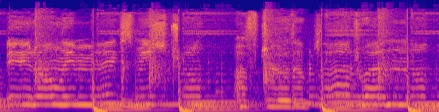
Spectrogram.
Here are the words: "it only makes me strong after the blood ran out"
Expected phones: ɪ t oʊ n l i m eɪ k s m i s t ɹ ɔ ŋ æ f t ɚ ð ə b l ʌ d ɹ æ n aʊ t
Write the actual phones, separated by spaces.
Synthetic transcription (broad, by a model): ɪ t oʊ n l i m eɪ k s m i s t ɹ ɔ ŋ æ f t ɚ ð ə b l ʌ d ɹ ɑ n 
